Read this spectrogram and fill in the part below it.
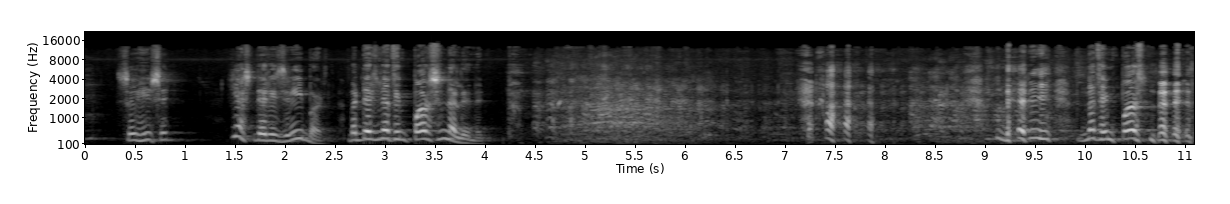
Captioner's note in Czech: smích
